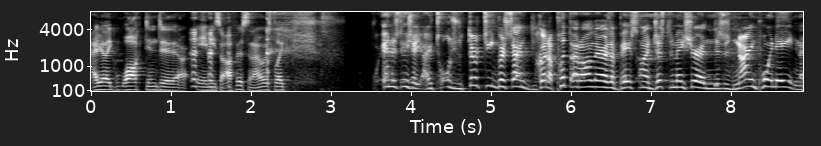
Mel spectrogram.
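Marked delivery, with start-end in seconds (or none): 3.6-8.8 high, fast, loud, scolding rant. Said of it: "I fucking lost my bananas about that".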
